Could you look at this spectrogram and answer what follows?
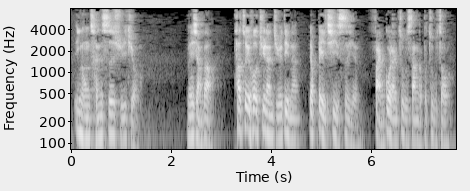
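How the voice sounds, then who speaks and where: A man's voice: mid-range voice, moderate pace, darkish tone, dull audio. A man narrating a classic tale in a chatty way, asking rhetorical questions as he goes. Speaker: storyteller. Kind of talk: storytelling narration.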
